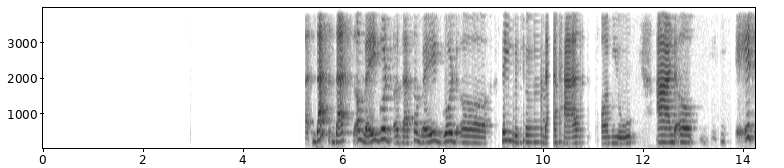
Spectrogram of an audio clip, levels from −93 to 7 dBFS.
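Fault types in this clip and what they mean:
Repeated packet loss (robotic sound): packets kept going missing or arriving too late from 8.52 to 11.74 s, and the receiver covered each hole by extending the last sound it had played. Dozens of short dropouts, the longest about 117 ms, leave close to half of that stretch, roughly 1.5 s, as patched-in filler. The speech turns choppy with pieces gone, clearing just before "and uh". Throughout, nothing above 4 kHz comes through, as on a narrowband call line.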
